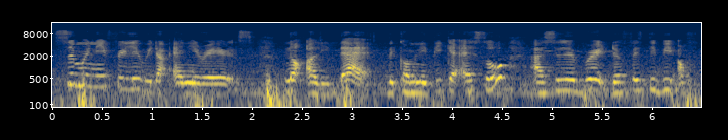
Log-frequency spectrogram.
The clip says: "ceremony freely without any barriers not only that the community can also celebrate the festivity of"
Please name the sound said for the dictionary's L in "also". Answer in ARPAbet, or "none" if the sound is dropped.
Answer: none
